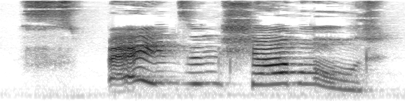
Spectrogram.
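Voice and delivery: slow, high villainous creature yell; high, slow cartoon-mole outburst; villain's yell. A narrator's reading. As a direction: draw it out in an outraged creature voice. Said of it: "yells Odious Mole".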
